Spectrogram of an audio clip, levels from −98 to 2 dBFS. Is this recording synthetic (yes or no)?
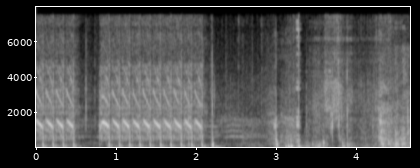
no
